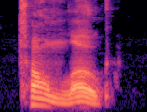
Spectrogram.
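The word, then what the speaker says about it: Tone Lōc: Then I'll just go with Courtney Cox was in Ace Ventura Pet Detective with, I was gonna say Tone Locke. But I won't go that far. I'll just say. – And it's Tone Loke.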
